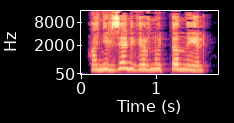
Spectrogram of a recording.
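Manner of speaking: high plaintive squeak. A narrator's reading. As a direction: squeak it out pitifully. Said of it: "жалобно пискнула я".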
